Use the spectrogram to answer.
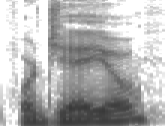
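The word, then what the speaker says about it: Forgejo: For that, I use Forgeo. That is apparently the right pronunciation of it.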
